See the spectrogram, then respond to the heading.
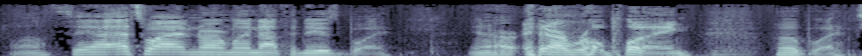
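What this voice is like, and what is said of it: Usual voice. Nothing is said of it.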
